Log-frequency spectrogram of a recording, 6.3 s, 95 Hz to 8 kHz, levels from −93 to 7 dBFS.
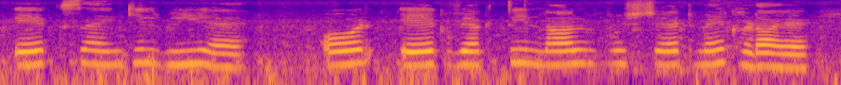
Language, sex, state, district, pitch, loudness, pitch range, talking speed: Hindi, female, Uttar Pradesh, Shamli, 280 Hz, -16 LUFS, 270-290 Hz, 115 wpm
